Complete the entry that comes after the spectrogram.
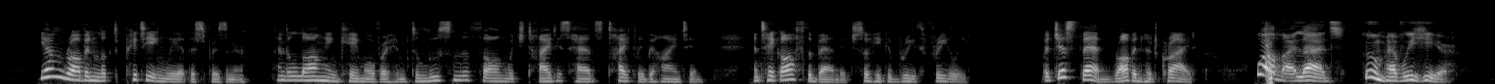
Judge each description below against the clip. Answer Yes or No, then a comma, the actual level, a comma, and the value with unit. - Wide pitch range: Yes, wide, 7.1 semitones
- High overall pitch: No, medium, 150 Hz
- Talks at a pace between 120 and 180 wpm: No, average, 195 wpm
